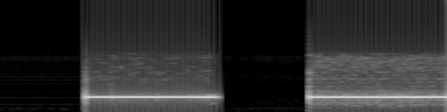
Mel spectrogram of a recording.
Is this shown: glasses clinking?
no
